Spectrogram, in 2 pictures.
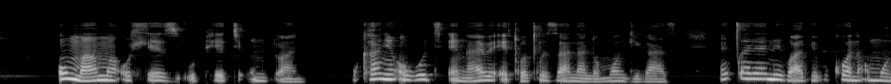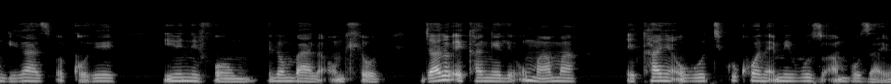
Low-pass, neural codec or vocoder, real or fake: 7.2 kHz; none; real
